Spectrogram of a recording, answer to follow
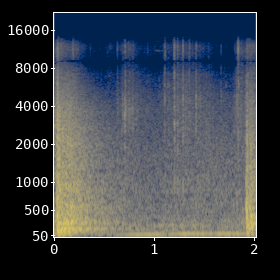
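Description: Two hollow thumps about two seconds apart, each with a short echo off the metal walls of a large shed: a light duct mock-up is set down on a folding table and then onto a foam blank.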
